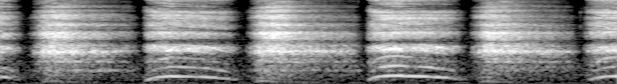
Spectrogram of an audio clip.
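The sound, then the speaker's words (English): Breath drawn deep through the mouth into the chest in a guided breathwork exercise. A steady series of forceful, gasping breaths repeats at an even rhythm, each one loud and rushing. “all in through the mouth. I'm going to breathe, and I want you to just follow along with me. All right, so we're going to start on the inhale, up in the chest”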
